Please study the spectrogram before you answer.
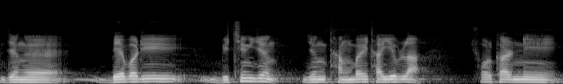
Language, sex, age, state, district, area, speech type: Bodo, male, 45-60, Assam, Kokrajhar, urban, spontaneous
